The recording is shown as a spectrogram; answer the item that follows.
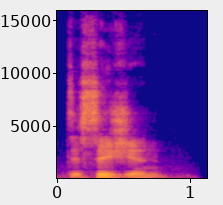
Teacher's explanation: decision already has an emphasis on the second syllable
